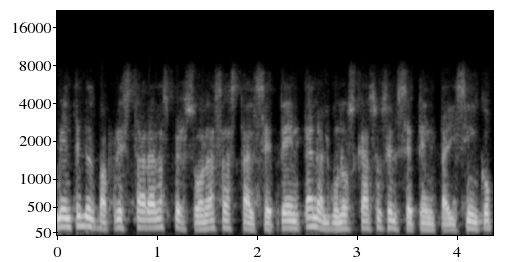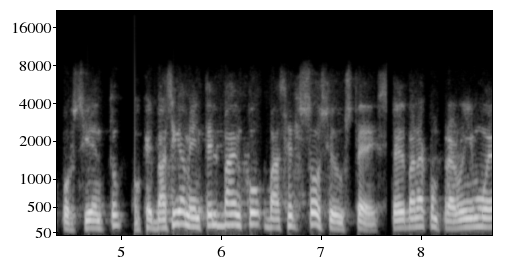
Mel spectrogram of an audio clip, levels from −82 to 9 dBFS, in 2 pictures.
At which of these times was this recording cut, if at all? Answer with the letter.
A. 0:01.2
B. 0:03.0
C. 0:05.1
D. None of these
C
